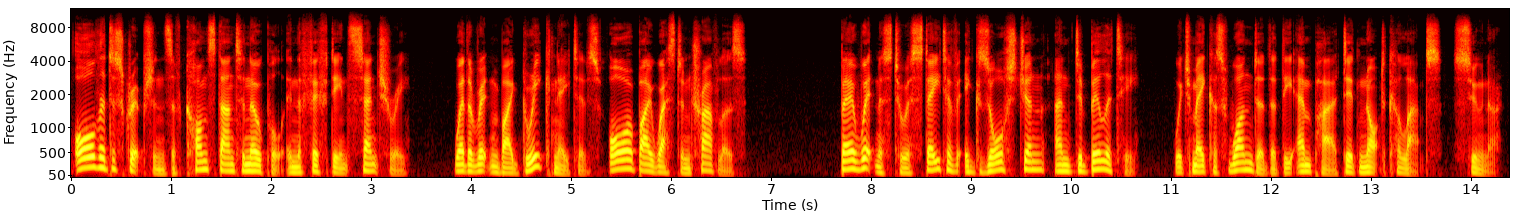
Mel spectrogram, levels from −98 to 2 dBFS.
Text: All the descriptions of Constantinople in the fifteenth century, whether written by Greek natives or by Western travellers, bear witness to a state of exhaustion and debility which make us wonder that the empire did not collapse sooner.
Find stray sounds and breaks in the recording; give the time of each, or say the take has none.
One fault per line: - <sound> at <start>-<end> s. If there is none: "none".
none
